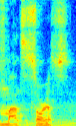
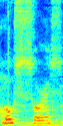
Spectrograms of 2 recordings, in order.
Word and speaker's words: Mosasaurus: Monsosaurus? It's Mosasaurus.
